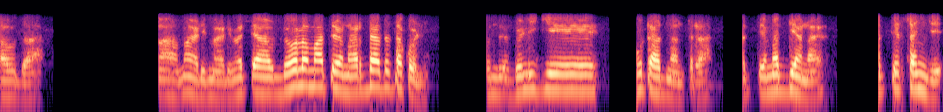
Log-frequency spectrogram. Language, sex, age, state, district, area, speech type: Kannada, male, 30-45, Karnataka, Udupi, rural, conversation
